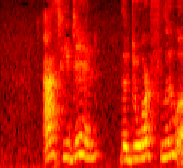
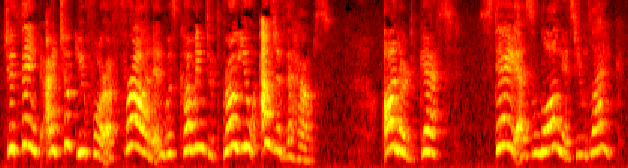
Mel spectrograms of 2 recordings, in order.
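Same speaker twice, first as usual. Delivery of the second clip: high, loud amazed woman; awestruck merchant's wife; 8 semitones higher, 8 dB louder than usual. Acted. Merchant's wife marvelling at the change, high loud awe. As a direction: gush with awe.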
